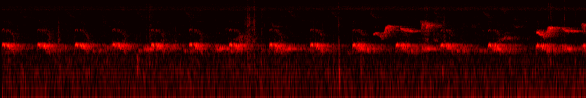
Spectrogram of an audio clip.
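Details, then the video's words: Oriental Dollarbird repeating a short, rough mid-pitched note a little faster than once a second, over a steady high insect hum and a few higher rising chirps. "The Dollar Bird"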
